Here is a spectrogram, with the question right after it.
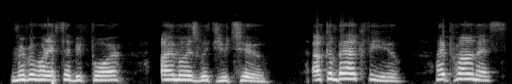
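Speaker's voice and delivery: hammed-up heartfelt vow; Kingdom Hearts hero. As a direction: play the dramatic game hero. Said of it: "Kingdom Hearts moment".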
